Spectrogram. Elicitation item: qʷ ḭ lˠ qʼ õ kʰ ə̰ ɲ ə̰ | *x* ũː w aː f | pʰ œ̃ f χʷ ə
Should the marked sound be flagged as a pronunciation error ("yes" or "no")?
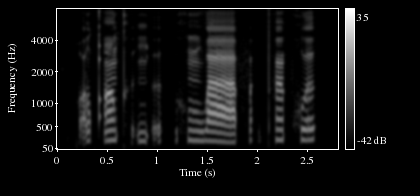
no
